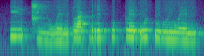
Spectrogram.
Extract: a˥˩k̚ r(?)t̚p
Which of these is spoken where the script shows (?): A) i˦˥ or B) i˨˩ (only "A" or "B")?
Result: A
